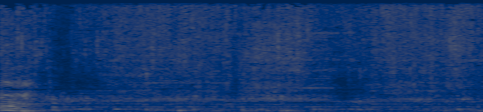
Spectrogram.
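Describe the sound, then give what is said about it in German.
Water runs steadily from a tap while a basin is rinsed of leftover foam, a continuous splashing hiss with small shifts in flow throughout. “jetzt spülen wir hier aus.”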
